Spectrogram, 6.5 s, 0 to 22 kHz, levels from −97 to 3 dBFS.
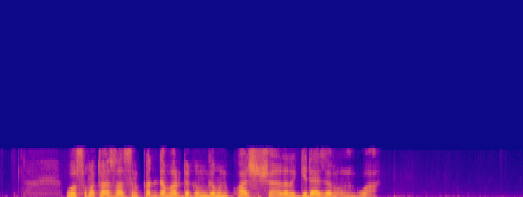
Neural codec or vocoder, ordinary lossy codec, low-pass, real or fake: codec, 16 kHz, 1 kbps, X-Codec, HuBERT features, trained on LibriSpeech; MP3, 48 kbps; 5.4 kHz; fake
